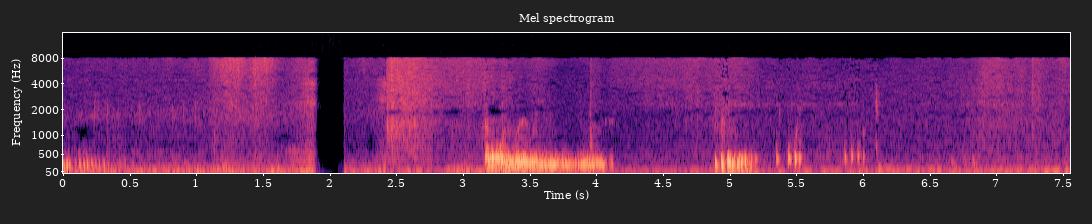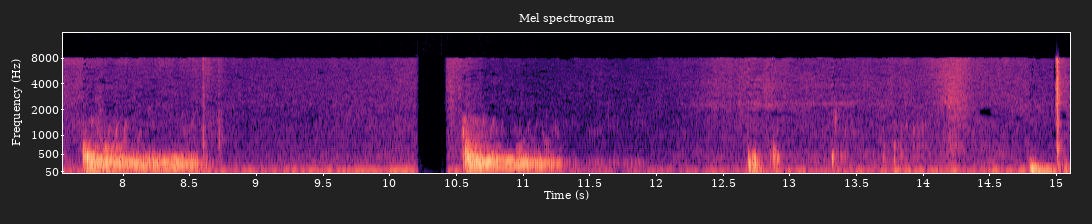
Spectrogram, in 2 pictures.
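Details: Stomach growling: several loud, low gurgling rumbles with quieter bubbling between them, typical borborygmi from gas and fluid moving through the gut.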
